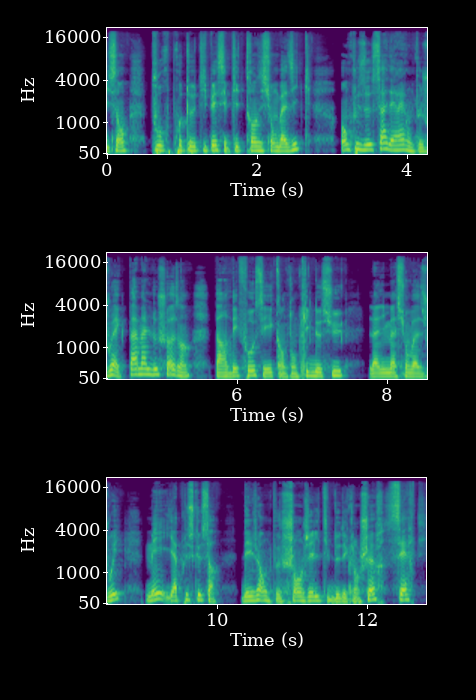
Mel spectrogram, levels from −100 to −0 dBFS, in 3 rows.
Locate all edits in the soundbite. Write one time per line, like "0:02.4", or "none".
none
